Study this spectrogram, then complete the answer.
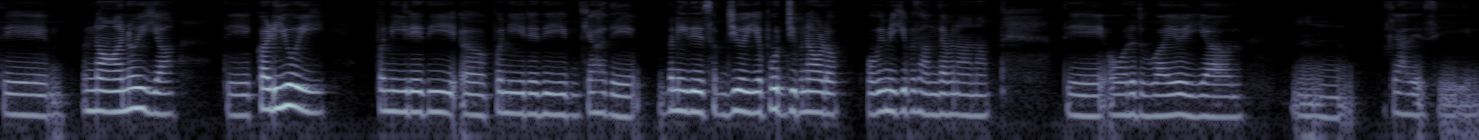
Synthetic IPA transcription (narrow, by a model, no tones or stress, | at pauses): t̪eː | naːnɦoːiːjaː | t̪eːkəɽiːɦoːiː | pəniːɾeːd̪iːpəniːɾeːd̪iːkɛɦd̪eː | pəniːɾeːd̪iːsəbd͡ʒiːɦoːiːɛːpʊɾd͡ʒiːpənaːoɽoː | oːʋiːmĩːkiːpəsə̃nd̪ɛːbənaːnaː | t̪eːoːɾd̪uɡaːiːɦoːiːaː | kɛɦd̪ḛːsḭː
